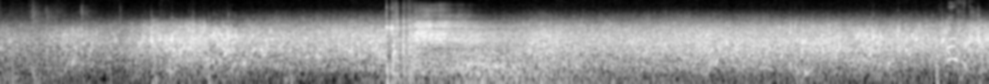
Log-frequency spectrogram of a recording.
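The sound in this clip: A flare gun fires once with a single sharp report over a steady rushing background, while people talk nearby.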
